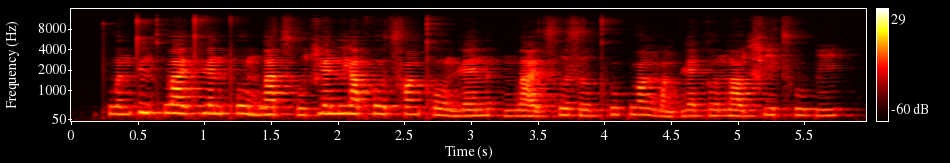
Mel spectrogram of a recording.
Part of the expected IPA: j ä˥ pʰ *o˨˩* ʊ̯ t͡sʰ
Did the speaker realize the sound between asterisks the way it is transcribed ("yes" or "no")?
no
